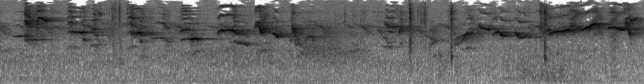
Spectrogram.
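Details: White-rumped shama song used for voice training: bright whistled phrases rising and falling, interspersed with sharp clicking notes and short gaps, the phrases growing longer and more ornate toward the end.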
